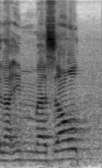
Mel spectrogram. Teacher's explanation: یہاں طا کا تا میں ادغام ہوا ہے مگر سین کے بعد زبان کی جڑ اوپر اٹھائیں گے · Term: ادغام ناقص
